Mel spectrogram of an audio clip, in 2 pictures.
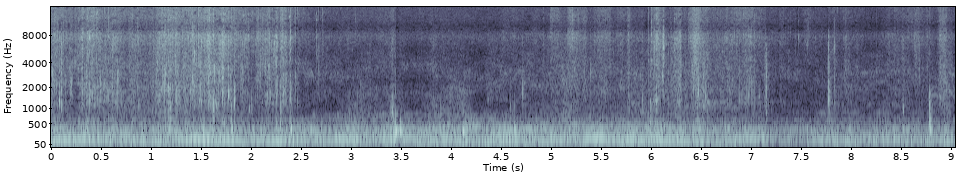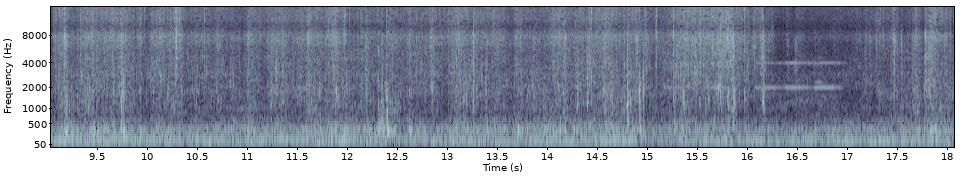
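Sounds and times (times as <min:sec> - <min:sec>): steady low rumble: 0:00.0 - 0:12.3
dry clay crackling and crunching: 0:00.0 - 0:18.0.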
